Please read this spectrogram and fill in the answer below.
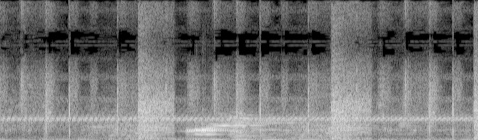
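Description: Electronic drum and bass track: evenly repeating percussion under a steady high held synth tone, with short pitched synth notes about a second in.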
